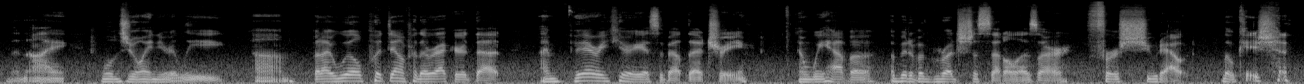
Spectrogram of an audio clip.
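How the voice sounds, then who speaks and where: Very deep-voiced, creaky woman. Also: normal speed, a little hiss or hum. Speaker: tabletop roleplaying player. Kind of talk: casual in-character table talk.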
